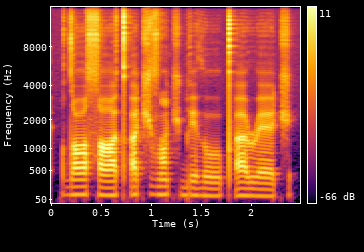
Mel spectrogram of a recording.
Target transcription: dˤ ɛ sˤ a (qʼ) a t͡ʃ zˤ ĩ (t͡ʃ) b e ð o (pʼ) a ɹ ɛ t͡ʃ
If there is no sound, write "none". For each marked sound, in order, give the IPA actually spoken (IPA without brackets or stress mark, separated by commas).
tʼ, t͡ʃ, pʼ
